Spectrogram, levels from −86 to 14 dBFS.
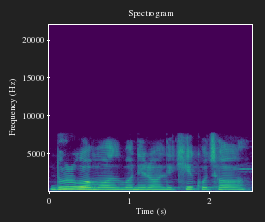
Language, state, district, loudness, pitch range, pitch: Nepali, West Bengal, Darjeeling, -16 LUFS, 230-250 Hz, 235 Hz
